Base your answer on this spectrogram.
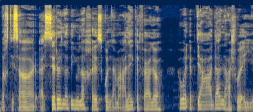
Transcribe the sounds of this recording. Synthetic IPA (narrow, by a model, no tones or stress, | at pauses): bɪxt̪ɪsˤɑːɾˤʔa̰sːɪrːalːaðijʊlaxːɪskʊlːama̰ʕalejkafɪʕlʊh | hʊwːalʔɪb̚t̪ɪʕaːd̪ʕanɪlʕaʃwaːʔɪjːa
